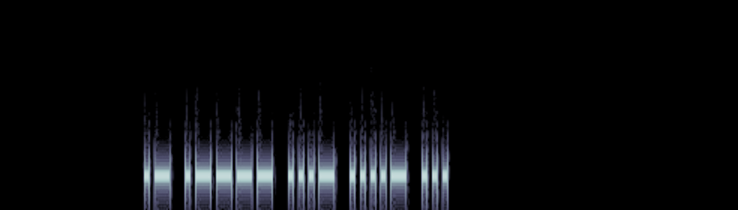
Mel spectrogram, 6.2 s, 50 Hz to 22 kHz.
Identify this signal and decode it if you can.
Morse code, heard as a keyed tone, about 27 wpm, 700 Hz. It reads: A1V4S
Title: Code Groups - 5 Letter:Numbers - 28wpm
